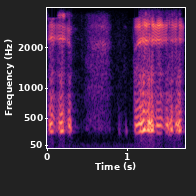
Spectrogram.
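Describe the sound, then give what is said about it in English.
A voice imitates a telephone being dialed, an old-style dial rather than push buttons: two buzzy, nasal vocal bursts separated by a short near-silent gap, the second longer and louder. “Nobody dials in anymore. you can't dial. That's that thing that goes,”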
